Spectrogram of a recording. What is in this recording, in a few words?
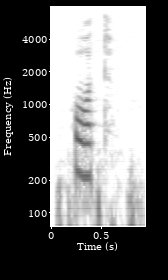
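"от", Komi-Zyrian, female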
